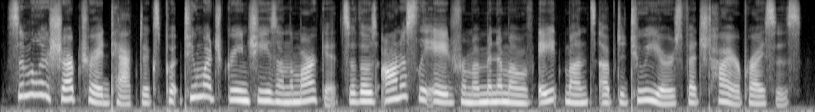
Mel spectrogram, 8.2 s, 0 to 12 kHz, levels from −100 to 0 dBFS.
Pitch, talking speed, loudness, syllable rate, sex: 245 Hz, 215 wpm, -17 LUFS, 5.6 syllables/s, female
